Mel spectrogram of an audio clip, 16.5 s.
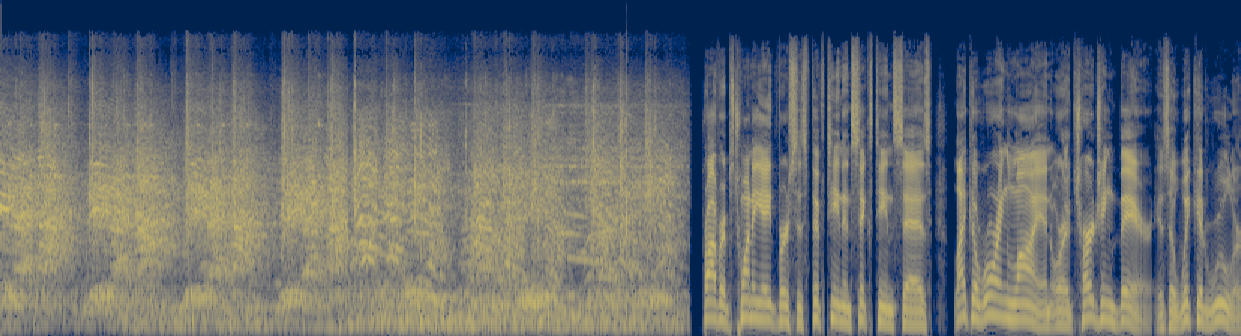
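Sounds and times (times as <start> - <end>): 
protest crowd shouting and chanting in the streets: 0.0 - 9.2
speech: 9.4 - 16.5.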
